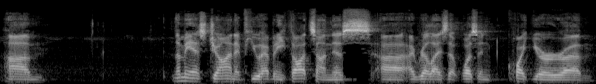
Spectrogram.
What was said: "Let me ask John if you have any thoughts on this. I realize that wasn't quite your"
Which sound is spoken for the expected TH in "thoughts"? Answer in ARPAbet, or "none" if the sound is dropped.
TH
